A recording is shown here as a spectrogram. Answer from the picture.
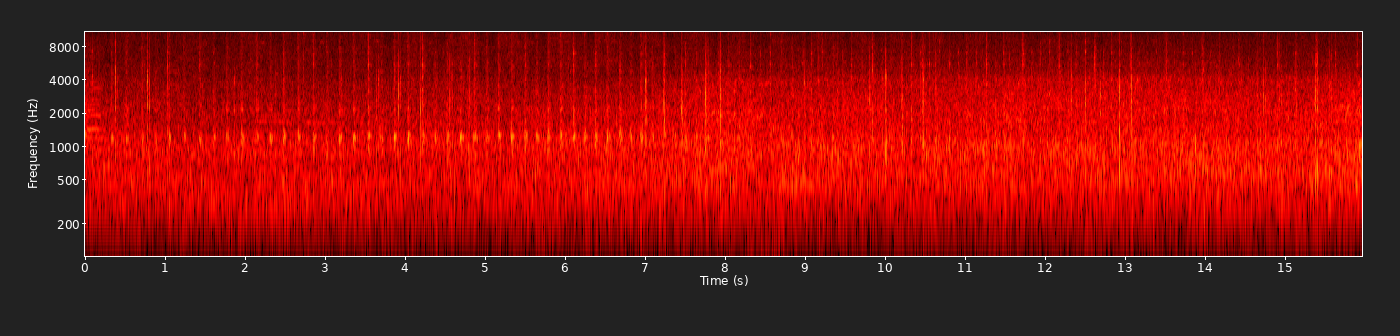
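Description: Miniature railway train running along the track, heard from on board: a fast, even pulse of about four or five beats a second for the first several seconds, with wheels clicking over the rail joints throughout.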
